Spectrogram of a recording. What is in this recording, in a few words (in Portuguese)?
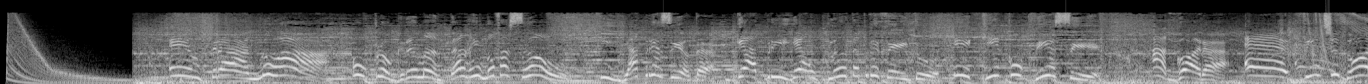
FEMININA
